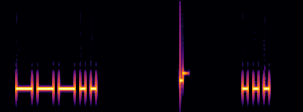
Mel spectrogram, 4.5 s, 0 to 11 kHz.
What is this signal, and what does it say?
Morse code, heard as a keyed tone, about 15 wpm, 700 Hz. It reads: 8 S
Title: Single Letter-Number 15wpm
